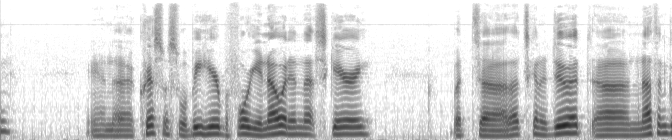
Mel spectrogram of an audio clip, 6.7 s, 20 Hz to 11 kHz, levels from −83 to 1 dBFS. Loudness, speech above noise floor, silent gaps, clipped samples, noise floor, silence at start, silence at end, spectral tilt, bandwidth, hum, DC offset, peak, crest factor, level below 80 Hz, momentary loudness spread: -24 LUFS; 36 dB; none; under 0.1%; -60 dBFS; 0 s; 0 s; -6.5 dB/octave; 10.5 kHz; none; under 0.1%; -8 dBFS; 16 dB; -64 dBFS; 15 LU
